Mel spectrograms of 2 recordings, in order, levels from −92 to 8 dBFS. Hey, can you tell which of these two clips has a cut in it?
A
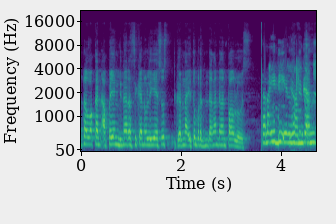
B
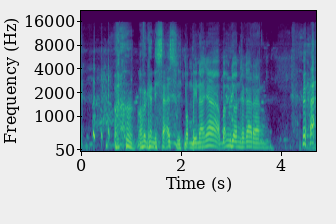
A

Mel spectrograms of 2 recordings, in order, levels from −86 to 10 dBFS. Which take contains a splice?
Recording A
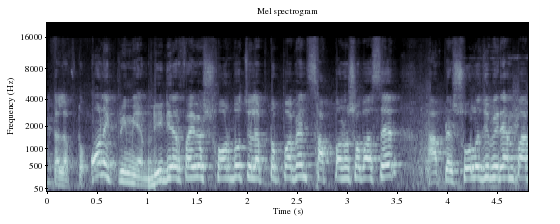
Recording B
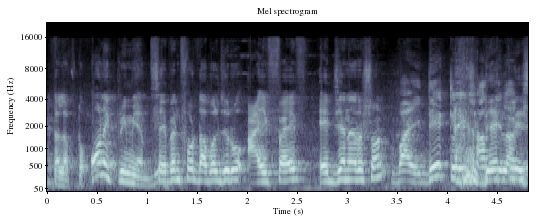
B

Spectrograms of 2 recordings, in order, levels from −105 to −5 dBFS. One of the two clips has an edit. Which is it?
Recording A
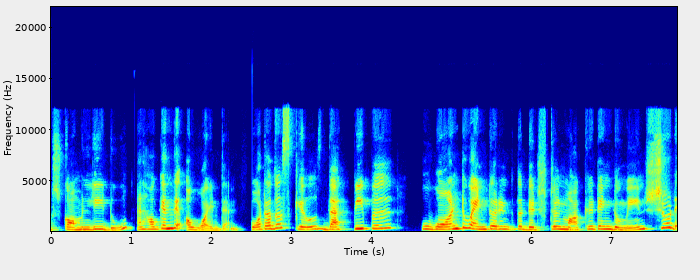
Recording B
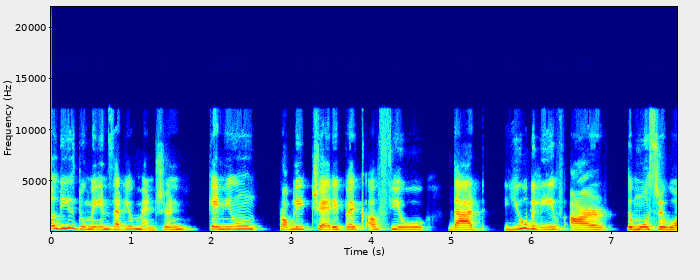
A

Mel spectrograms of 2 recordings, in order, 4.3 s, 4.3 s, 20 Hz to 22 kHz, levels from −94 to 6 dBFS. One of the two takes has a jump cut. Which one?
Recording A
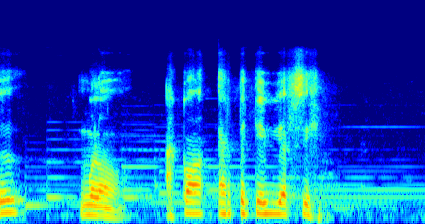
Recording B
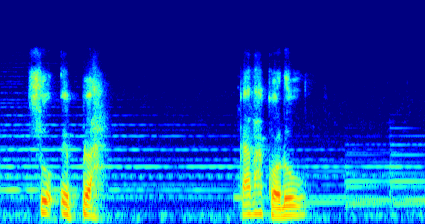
B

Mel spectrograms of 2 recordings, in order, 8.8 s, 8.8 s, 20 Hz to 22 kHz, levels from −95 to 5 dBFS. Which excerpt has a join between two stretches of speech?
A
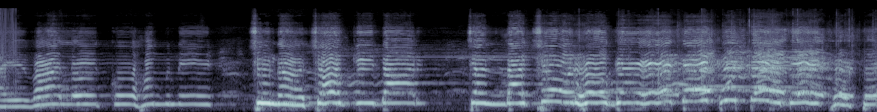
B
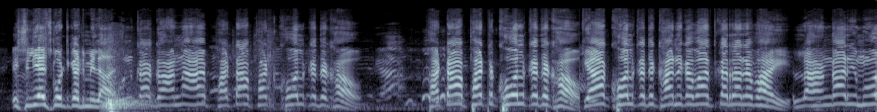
B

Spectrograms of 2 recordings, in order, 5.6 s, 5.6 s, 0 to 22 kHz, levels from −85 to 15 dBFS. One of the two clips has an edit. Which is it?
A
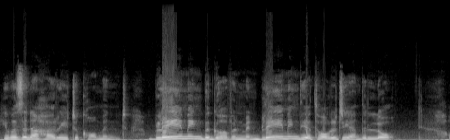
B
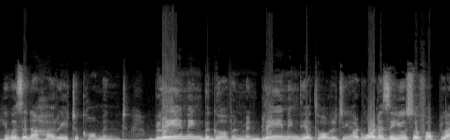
B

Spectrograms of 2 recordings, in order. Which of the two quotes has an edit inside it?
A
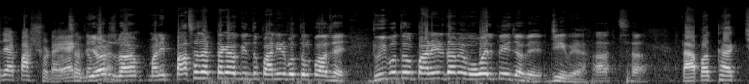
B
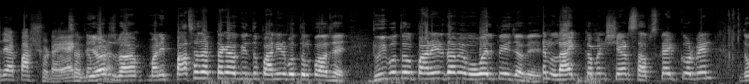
B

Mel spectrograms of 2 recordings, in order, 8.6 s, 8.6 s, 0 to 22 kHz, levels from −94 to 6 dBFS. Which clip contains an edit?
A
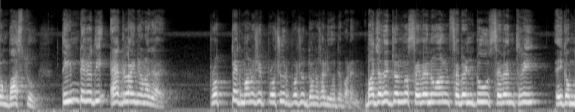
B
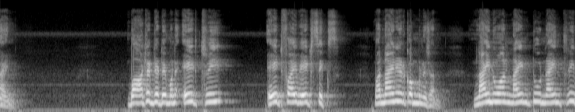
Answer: A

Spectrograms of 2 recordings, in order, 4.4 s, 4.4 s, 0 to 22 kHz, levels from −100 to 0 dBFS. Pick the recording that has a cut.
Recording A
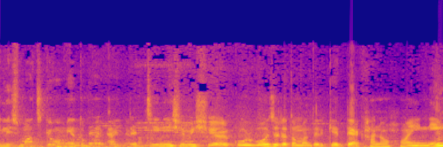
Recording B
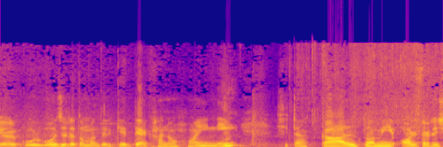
A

